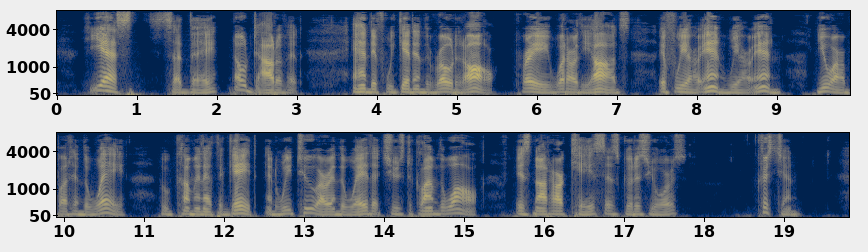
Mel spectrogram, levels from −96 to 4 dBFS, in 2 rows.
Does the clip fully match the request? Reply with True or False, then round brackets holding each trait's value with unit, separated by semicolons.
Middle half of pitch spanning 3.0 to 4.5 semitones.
True (3.4 semitones)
